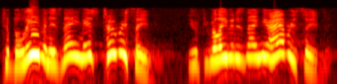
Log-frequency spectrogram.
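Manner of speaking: fired-up pulpit climax; full-force preaching. Acted. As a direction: preach it hard to the congregation. Preaching climax, loud and high.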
